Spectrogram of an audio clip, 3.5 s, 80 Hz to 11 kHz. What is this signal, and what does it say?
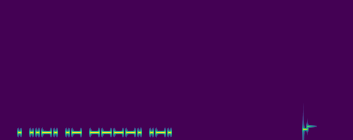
Morse code, heard as a keyed tone, about 40 wpm, 690 Hz. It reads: EFA9R
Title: Code Groups - 5 Letter:Numbers - 40wpm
